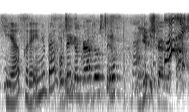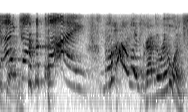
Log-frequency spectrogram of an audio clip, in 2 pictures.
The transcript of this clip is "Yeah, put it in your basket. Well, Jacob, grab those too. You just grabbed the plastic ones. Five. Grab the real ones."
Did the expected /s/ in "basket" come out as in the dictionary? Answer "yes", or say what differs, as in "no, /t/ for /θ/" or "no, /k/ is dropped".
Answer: no, /s/ is dropped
